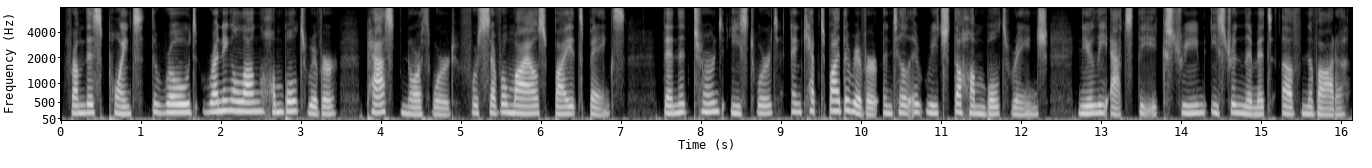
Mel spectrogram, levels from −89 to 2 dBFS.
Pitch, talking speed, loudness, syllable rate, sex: 205 Hz, 150 wpm, -20 LUFS, 4.5 syllables/s, female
